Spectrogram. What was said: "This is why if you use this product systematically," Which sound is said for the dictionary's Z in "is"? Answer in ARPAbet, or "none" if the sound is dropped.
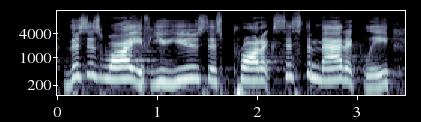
Z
